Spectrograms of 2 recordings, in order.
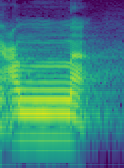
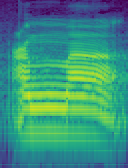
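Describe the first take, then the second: First: The word is kept short, not drawn out. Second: The word is drawn out long. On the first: The speaker calls it right. "tapi amma" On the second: The speaker calls it wrong. "bukan amma"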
